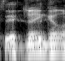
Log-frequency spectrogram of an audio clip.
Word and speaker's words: Django: The D is silent. Okay. So, it's Unchain. on Jango Unchain.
